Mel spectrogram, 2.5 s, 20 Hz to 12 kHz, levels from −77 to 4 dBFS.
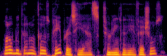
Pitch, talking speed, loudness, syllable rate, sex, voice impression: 145 Hz, 285 wpm, -14 LUFS, 7.5 syllables/s, male, masculine, very adult-like, slightly muffled, very fluent, slightly refreshing, sincere, calm, kind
